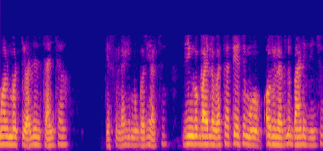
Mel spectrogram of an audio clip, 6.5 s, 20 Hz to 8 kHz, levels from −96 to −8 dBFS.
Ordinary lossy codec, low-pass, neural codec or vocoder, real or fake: AAC, 16 kbps; 7.2 kHz; vocoder, 22.05 kHz, 80 mel bands, Vocos; fake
